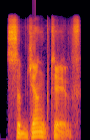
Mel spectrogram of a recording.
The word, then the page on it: subjunctive: British English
